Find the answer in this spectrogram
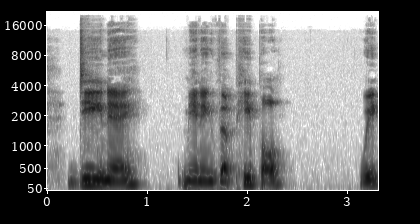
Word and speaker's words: Dene: In our language, Navajo, Dene, pronounced Dine, meaning the people, we call Sasquatch Ye Tso, giants.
